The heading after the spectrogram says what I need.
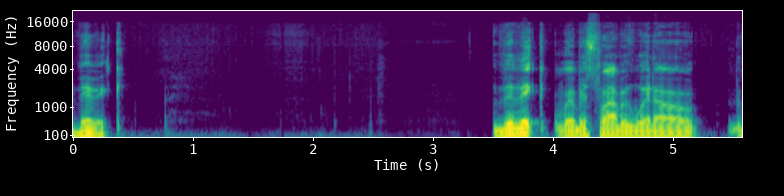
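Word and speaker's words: Vivek: name correctly now because he said it's like cake so you said Vivic Vivic riab went on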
